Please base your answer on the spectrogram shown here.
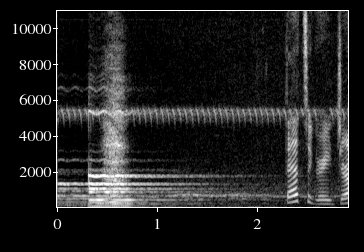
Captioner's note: Farley gasps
